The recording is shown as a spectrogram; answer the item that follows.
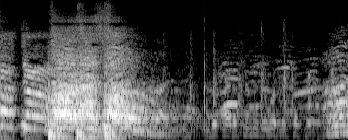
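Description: Crowd shouting together, loud for about the first two seconds, then dying down to scattered voices.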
